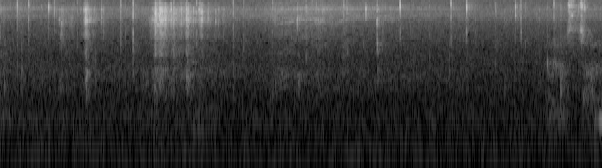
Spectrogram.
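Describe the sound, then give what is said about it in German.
A character in a video game eats coconuts, making faint, crunchy chewing sounds. The quiet bites and crunches come as many short, irregular ticks over low background noise. “irgendwo was zu essen sein. Ja, dann esse ich halt jetzt die Kokosnüsse.”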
